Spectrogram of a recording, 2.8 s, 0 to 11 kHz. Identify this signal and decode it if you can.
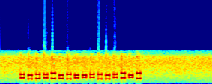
DTMF, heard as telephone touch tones, dialled by machine, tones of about 50 ms. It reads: 81586427*02109*6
